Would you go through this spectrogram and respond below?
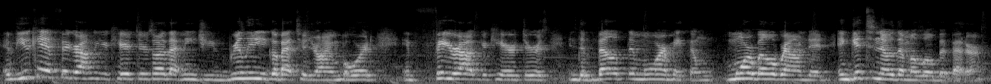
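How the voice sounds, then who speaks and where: A woman's voice: on the high side, fast, hardly any pauses, a bit bright. A young adult woman giving writing tips in a casual, rambling way, full of slang. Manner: chatty, rambling, uses slang. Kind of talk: casual talk to camera. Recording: echoey room, faint noise.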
